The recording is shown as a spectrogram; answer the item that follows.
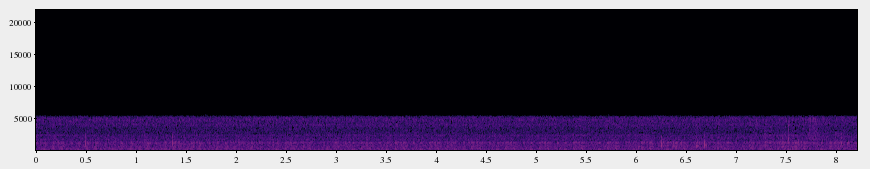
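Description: Steady low hiss of background room noise with a faint hum, broken by a few light ticks.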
